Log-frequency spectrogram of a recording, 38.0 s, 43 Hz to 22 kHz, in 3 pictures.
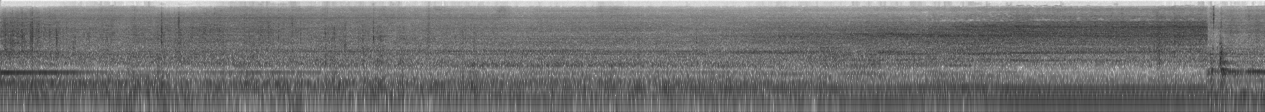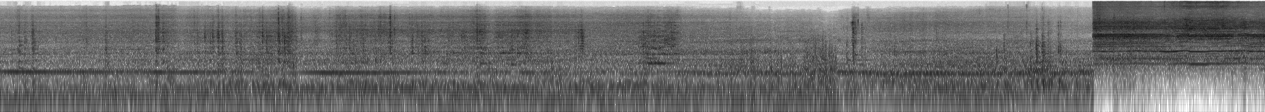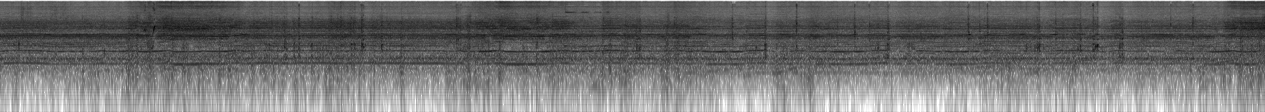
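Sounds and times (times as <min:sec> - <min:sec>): excavator diesel engine running: 0:00.0 - 0:37.9
hydraulic whine: 0:00.0 - 0:37.9
higher wavering tones: 0:12.0 - 0:22.8.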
